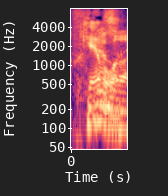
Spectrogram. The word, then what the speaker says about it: Kamala: So how should we butcher her first name? What's the Kamala. Yeah. – Kamala. All right. – Yeah, call it Kamala. – Kamala, as in camel.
